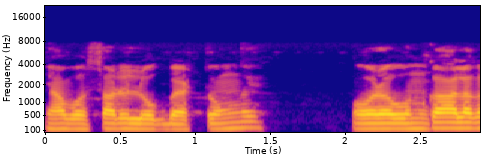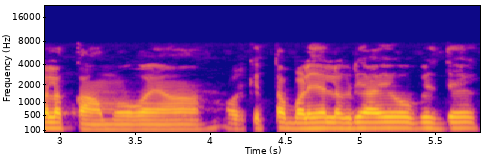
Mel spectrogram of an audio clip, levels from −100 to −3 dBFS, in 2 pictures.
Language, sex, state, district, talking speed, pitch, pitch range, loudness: Hindi, male, Uttar Pradesh, Jyotiba Phule Nagar, 195 wpm, 130 Hz, 125-145 Hz, -17 LUFS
